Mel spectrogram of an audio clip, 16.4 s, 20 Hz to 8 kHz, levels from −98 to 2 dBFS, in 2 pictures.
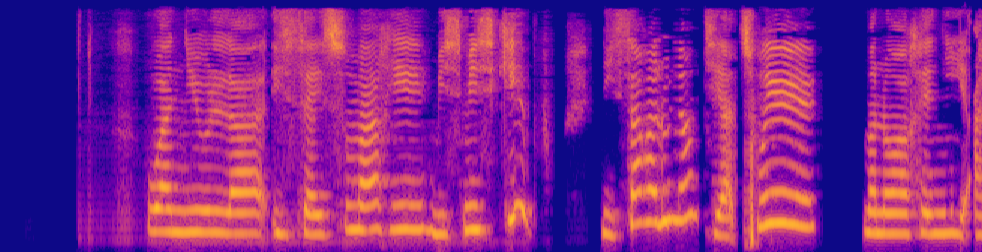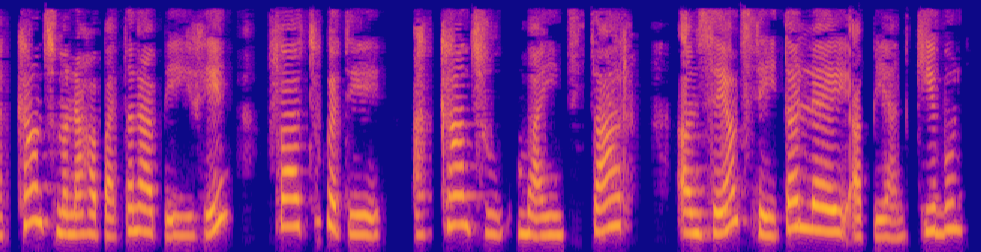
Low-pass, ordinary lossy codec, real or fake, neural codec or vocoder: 7.2 kHz; AAC, 32 kbps; real; none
